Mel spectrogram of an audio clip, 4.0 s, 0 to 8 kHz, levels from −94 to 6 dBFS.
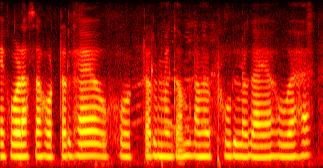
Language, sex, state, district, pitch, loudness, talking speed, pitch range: Hindi, female, Uttar Pradesh, Lucknow, 210 Hz, -21 LUFS, 190 wpm, 210-220 Hz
